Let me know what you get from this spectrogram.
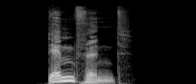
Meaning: present participle of dämpfen
- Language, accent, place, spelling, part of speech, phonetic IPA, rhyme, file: German, Germany, Berlin, dämpfend, verb, [ˈdɛmp͡fn̩t], -ɛmp͡fn̩t, De-dämpfend.ogg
